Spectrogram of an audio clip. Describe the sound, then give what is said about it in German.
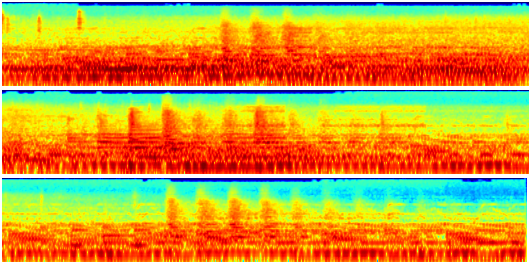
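A car engine as the car drives off, a continuous low throbbing hum that holds fairly level throughout. “Dann fahren wir gleich zu ihm, okay?”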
